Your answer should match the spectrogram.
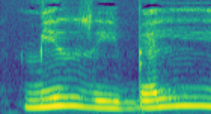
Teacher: مرزبل، با پر فتح کی تنوین کے بعد لام، تو یہاں بھی ادغام بغیر غنہ کا ہے، تو نون کی آواز نہیں آئے گی، با کو سیدھا لام سے جوڑیں گے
